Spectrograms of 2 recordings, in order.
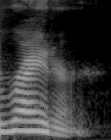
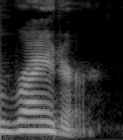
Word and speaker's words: writer: which is an r the w is silent in this word she's a writer she's a writer what's the most people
